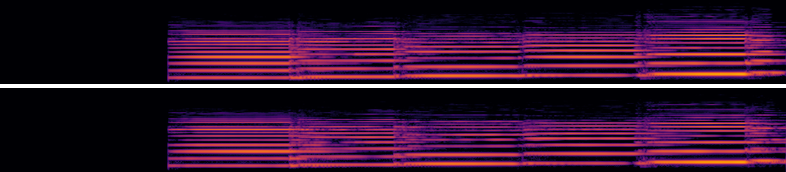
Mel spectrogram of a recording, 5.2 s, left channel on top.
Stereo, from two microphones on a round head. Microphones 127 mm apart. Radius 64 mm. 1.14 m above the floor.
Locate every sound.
1.1 s a violin: 30° left (ahead or behind), 0.6 m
